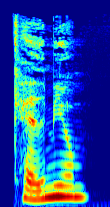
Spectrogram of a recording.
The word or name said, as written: cadmium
